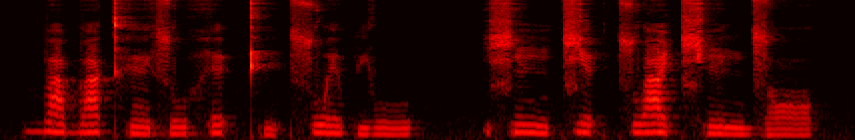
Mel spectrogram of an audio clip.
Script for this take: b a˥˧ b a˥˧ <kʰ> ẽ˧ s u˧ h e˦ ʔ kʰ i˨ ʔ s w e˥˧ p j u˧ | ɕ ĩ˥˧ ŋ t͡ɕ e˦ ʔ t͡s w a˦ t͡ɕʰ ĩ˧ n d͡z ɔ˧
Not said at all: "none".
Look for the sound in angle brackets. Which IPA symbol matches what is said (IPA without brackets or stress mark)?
kʰ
